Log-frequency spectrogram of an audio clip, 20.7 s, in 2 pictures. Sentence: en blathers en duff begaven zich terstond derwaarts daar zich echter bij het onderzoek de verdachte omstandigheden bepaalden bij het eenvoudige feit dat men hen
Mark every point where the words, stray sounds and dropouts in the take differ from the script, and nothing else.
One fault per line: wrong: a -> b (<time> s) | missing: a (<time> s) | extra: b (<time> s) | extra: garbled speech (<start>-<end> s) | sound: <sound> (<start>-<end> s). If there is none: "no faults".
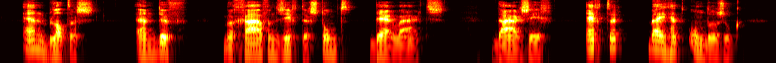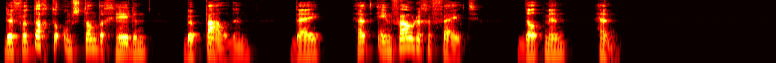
no faults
